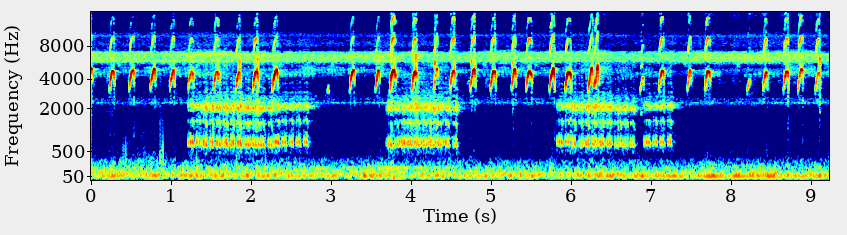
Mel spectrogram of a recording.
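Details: A white-breasted waterhen chick calling its mother, as a lure recording: steady rapid high chirps, with three or four short, lower, buzzy trills and a constant faint high tone.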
